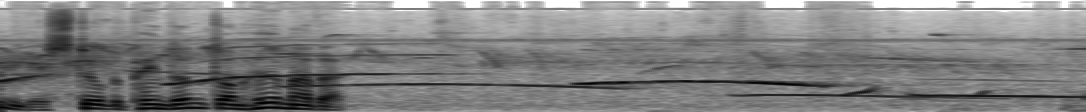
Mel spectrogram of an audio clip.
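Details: Jarunee, a singing gibbon, announcing territory: after a man's voice, long clear whistled notes, some gently rising and some falling, drawn out over a soft forest background with faint birds.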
